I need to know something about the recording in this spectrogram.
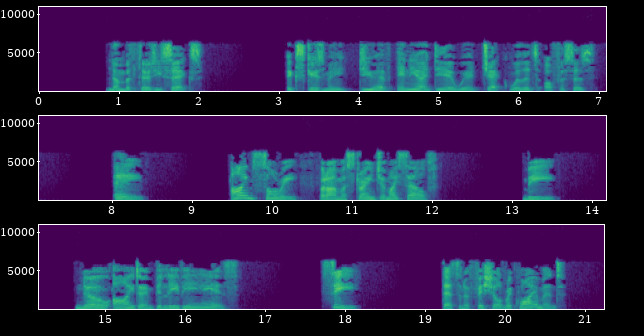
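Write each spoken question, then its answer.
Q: Excuse me, do you have any idea where Jack Willard's office is?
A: A: I'm sorry, but I'm a stranger myself.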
